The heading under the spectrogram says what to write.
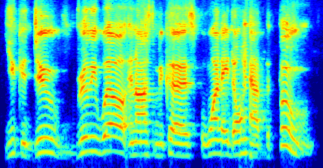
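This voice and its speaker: Her voice sits on the low side and is a bit bright, moving at a moderate pace over dull audio. She's a woman in her 50s from Louisiana, a festival organizer being interviewed, telling stories conversationally and repeating phrases to stress them.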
